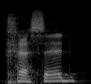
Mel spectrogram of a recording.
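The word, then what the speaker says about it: chesed (חֶסֶד): Because Hebrews have a lot of words that are they're called gutturals. So they're pronounced like from the throat. Like when you're getting ready to spit. So this word is chesed.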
